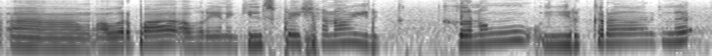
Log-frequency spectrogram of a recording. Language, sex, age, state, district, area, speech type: Tamil, female, 18-30, Tamil Nadu, Mayiladuthurai, urban, spontaneous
